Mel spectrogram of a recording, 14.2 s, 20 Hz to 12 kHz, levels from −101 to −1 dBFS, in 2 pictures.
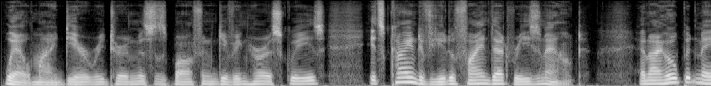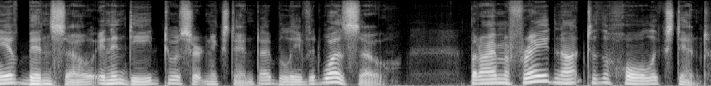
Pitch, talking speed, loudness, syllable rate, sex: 120 Hz, 200 wpm, -18 LUFS, 4.9 syllables/s, male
